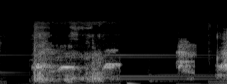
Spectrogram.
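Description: A dog barks, first a long, rough run of loud barks, then after a short pause two quicker barks, with a faint steady hum in the background.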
